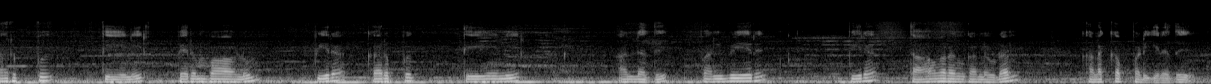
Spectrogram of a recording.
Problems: background sounds at intervals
